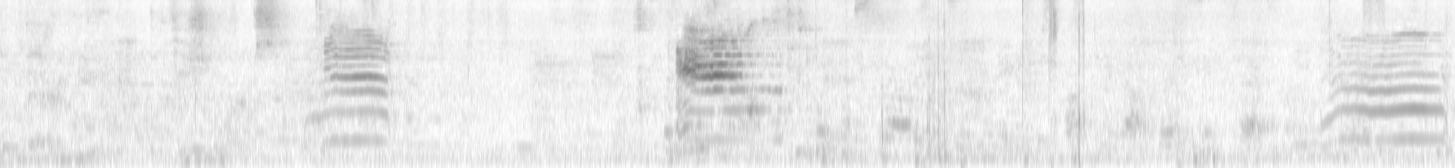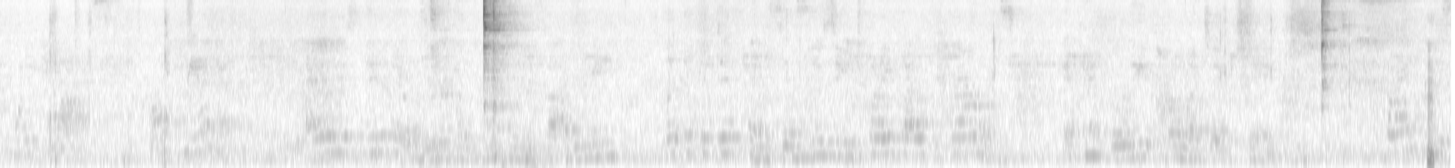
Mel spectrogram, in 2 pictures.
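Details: Pet Siamese cat vocalizing as its rump is scratched: loud, bending meows near the start and middle, followed by softer, quieter murmured calls, with occasional clicks and background noise.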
